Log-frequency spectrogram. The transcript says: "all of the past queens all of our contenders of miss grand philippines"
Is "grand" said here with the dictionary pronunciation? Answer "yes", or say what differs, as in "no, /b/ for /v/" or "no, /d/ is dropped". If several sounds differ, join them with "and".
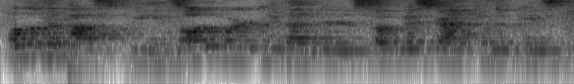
yes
